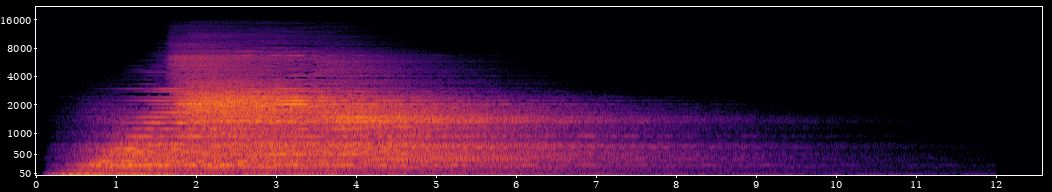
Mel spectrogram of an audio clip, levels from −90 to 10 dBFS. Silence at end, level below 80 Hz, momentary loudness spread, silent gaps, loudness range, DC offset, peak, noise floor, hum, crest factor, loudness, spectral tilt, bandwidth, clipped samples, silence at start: 5.1 s; -42 dBFS; 22 LU; none; 19 LU; under 0.1%; -4 dBFS; -71 dBFS; none; 20 dB; -18 LUFS; -3.5 dB/octave; 14.5 kHz; under 0.1%; 0.2 s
